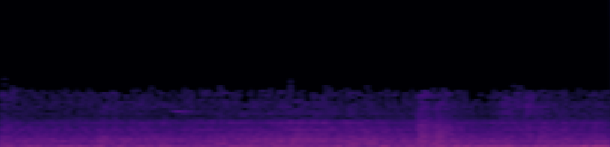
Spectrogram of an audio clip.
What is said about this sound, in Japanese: This is a 中央 line train for 高尾。 The next station is 神田。 The doors on the right side will open.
